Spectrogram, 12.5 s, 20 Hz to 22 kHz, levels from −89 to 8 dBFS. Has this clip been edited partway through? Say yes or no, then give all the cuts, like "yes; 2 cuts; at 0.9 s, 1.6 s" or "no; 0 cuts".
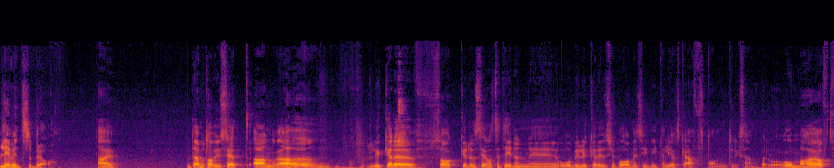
no; 0 cuts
